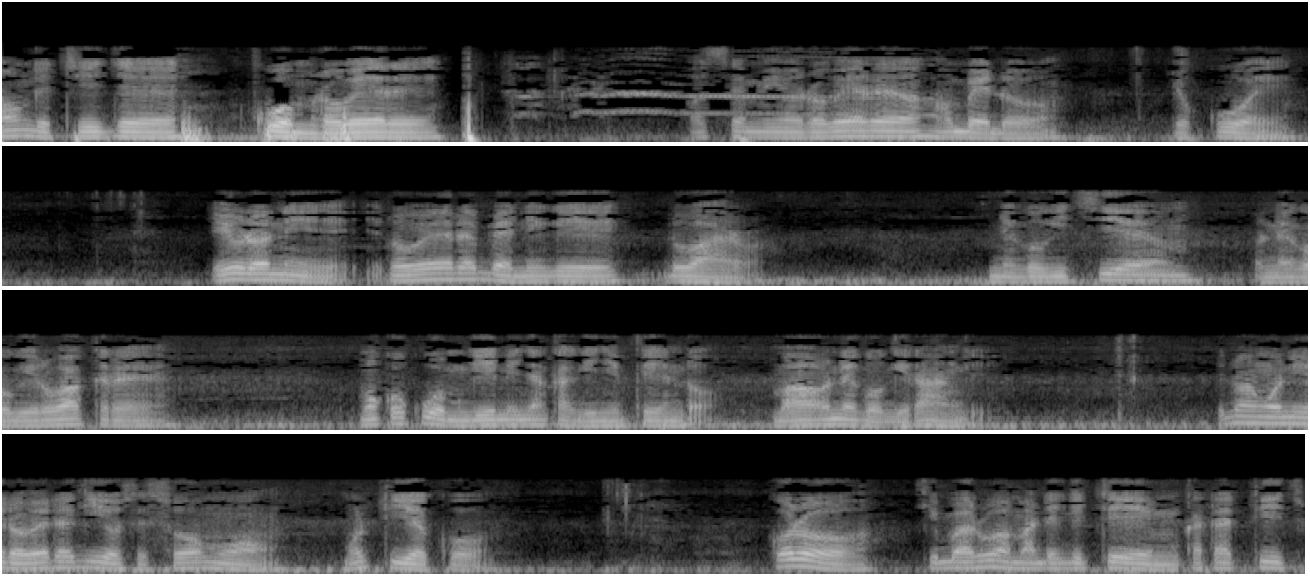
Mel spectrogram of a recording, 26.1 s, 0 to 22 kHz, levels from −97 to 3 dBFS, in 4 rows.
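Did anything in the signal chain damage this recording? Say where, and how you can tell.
Yes. The damage is likely at the codec stage: Vorbis compression at a very low rate, which fits something near 18 kbps. Throughout the clip nothing is present above 6.5 kHz, and what treble remains is so coarsely quantised that it turns into grainy hiss over the speech.

Pre-echo appears from 2.30 to 2.33 s, just after "tije kuomrowere": a 32 ms wash of hiss runs ahead of a sharp onset. The transform block spreads noise sized for the loud attack across the quiet moment before it, which softens and smears that onset.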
